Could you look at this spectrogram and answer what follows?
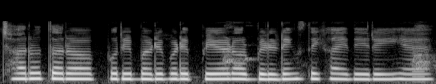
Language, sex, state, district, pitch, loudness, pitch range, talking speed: Hindi, male, Chhattisgarh, Raipur, 250 Hz, -12 LUFS, 245-255 Hz, 165 wpm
